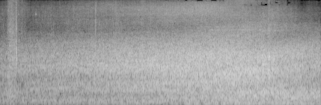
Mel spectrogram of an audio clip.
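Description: A car driving past on the street, its rushing tyre and engine noise swelling as it nears, peaking about three seconds in, then easing slightly.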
